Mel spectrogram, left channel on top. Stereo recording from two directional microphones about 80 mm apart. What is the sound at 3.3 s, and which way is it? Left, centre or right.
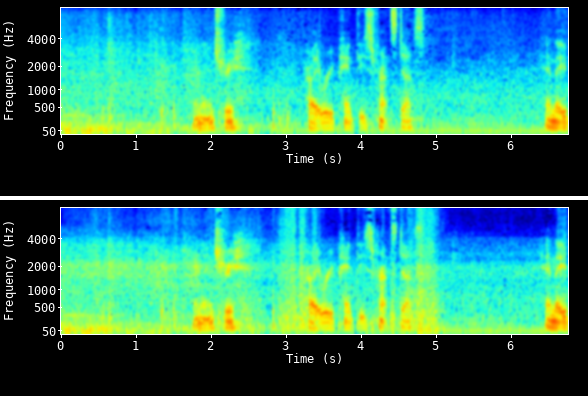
Speech, left.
